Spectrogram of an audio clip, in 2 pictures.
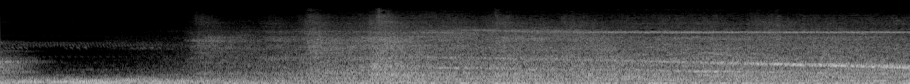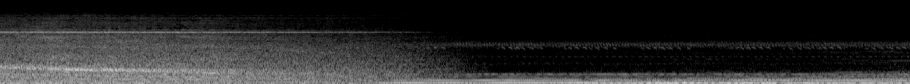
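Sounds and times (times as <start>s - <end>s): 
subway train moving through a metro station: 0.0s - 18.1s
subway train wheel squeal: 1.8s - 13.8s.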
